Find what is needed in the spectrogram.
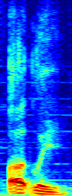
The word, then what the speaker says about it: Utley: It's Utley.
